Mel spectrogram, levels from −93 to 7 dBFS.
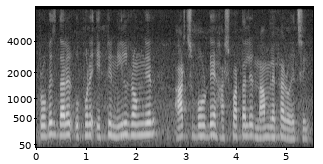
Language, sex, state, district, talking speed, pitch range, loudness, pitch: Bengali, male, West Bengal, Cooch Behar, 120 wpm, 170-195 Hz, -19 LUFS, 180 Hz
